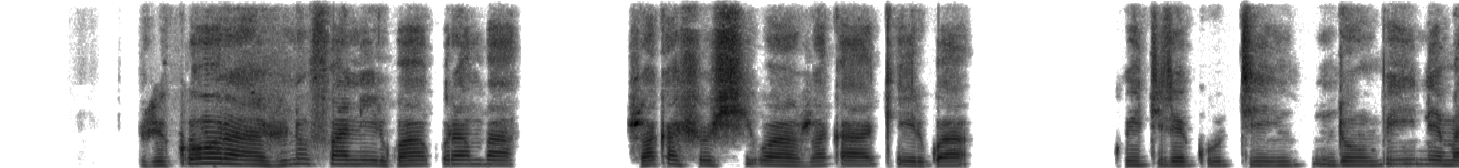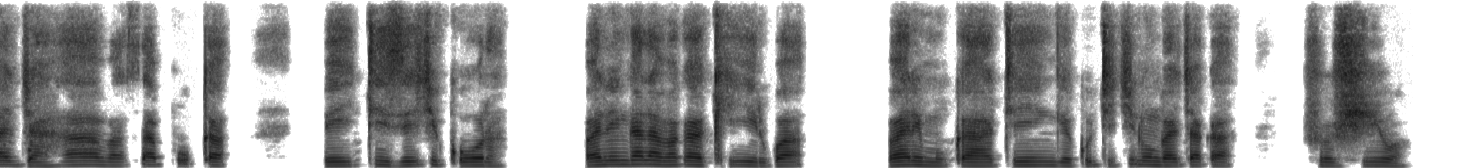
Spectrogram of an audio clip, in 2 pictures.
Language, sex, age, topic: Ndau, male, 18-24, education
